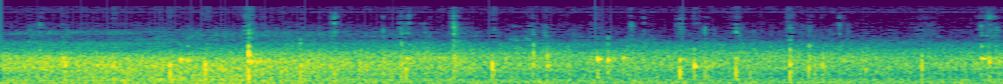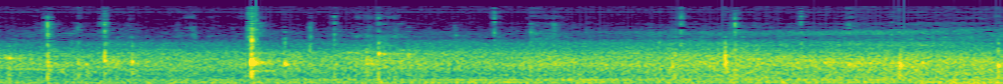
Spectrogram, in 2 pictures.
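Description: Pickleball paddles striking the hollow plastic ball during a rally: a string of sharp, hollow pocks, the loudest about six seconds in. Fainter pocks from other games on neighbouring courts sound over a steady background murmur.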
